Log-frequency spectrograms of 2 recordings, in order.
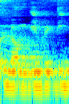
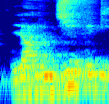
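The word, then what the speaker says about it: longevity: आमतौर से हम लोग इसको लॉन्जिविटी पढ़ते हैं सब लोग इंडियंस, लेकिन इसका असली प्रोनाउंसिएशन लॉन्जिविटी होता है. GE जहां कहीं भी आएगा, जैसे जेंडर, GEN, जेन पढ़ते हैं जे, तो ऐसे ये जे, लॉन्जिविटी, लंबी उम्र आपको मिल जाएगी.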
